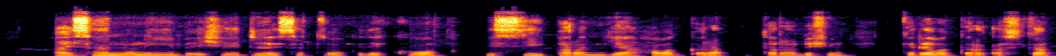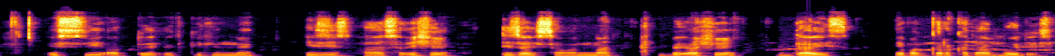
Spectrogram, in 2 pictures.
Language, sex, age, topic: Gamo, female, 18-24, government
